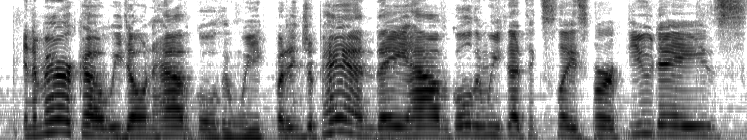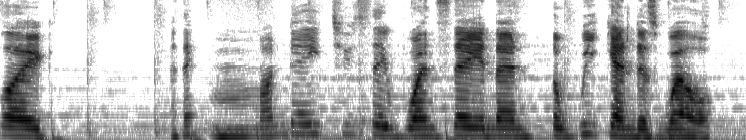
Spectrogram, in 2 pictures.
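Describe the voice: Someone speaks with a Boston accent at a moderate pace. Music plays in the background.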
